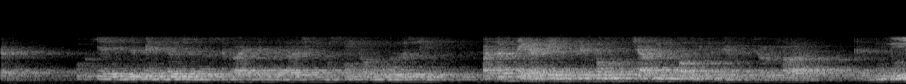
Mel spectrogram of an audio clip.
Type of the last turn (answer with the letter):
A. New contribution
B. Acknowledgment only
A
